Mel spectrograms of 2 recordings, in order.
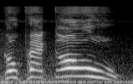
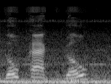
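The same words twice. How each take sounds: First: It is said loudly. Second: It is said at normal volume.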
